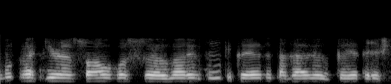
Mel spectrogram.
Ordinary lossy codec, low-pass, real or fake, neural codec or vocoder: MP3, 24 kbps; 3.6 kHz; fake; codec, 24 kHz, 0.9 kbps, WavTokenizer, medium music audio release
